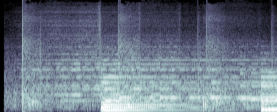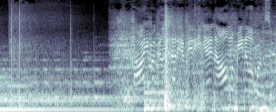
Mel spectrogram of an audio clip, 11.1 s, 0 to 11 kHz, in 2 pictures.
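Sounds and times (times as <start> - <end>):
firework bang: 0.1 - 2.8, 5.4 - 7.0, 7.8 - 9.8
firework crack: 0.1 - 2.9, 3.9 - 7.0, 7.8 - 9.9
faint music: 0.2 - 11.0.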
